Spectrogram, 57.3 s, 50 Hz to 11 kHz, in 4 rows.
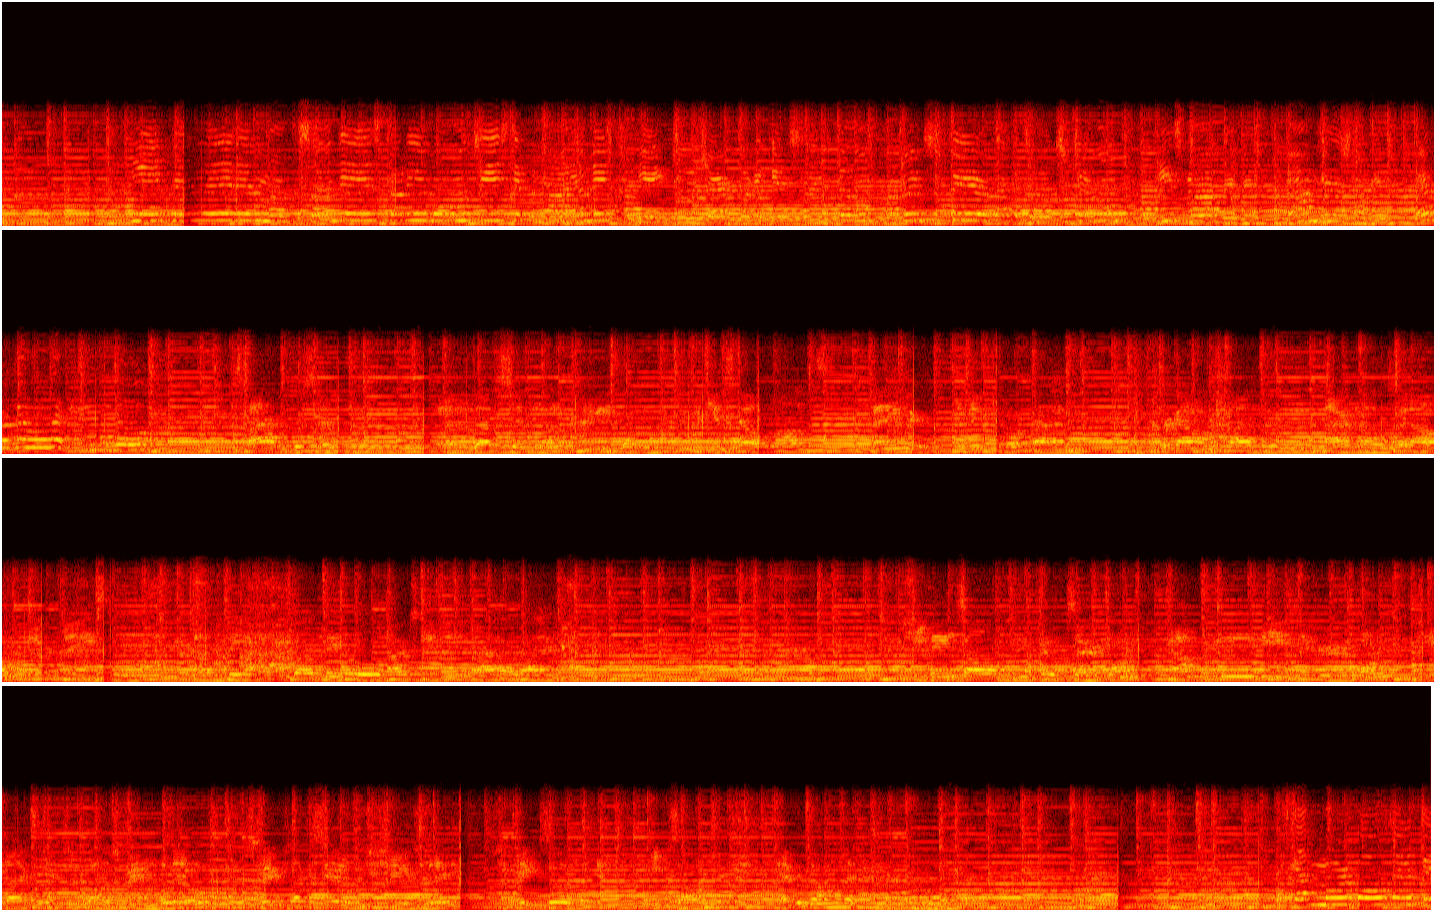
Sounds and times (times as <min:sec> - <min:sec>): Guitar: 0:00.0 - 0:57.2
Singing: 0:01.3 - 0:16.0, 0:37.7 - 0:52.7, 0:55.7 - 0:57.2.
